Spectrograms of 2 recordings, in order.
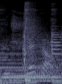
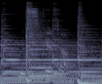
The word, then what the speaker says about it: bruschetta: Whenever we order this at Costco, we always pronounce it as bruschetta and no one ever corrected us. For the record, it's bruschetta with a hard CS sound.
